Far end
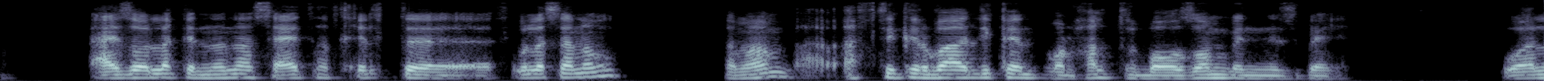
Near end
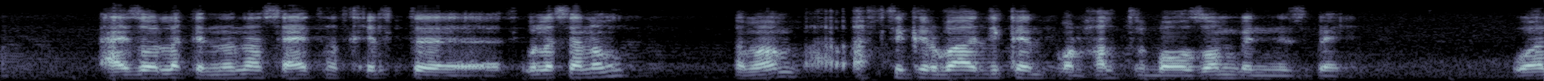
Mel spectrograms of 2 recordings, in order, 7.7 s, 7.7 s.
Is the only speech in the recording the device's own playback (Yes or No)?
Yes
